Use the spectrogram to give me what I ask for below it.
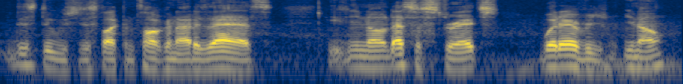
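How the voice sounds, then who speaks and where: Speaking a little fast in a deep voice with a dark tone, a man addresses his viewers directly in a loose vlog monologue. He rambles and swears a lot as he goes.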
